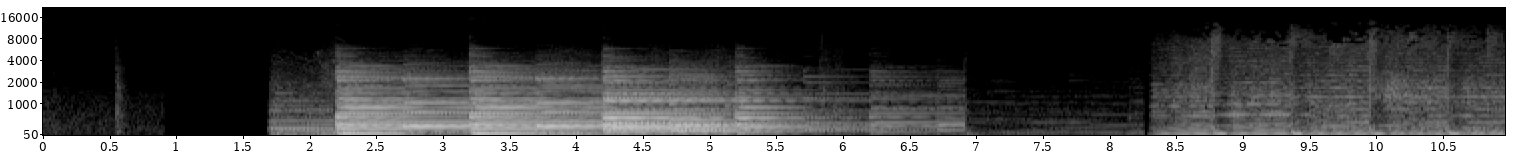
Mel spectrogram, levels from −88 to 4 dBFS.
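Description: Zipper noise runs from 5.00 to 5.90 s as the level drops by roughly 20 dB in 1 dB steps, about twenty per second, each step ticking audibly. Unlike a smooth fade, the gain jumps unsmoothed, so the ticks ride on the sound throughout the drop.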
